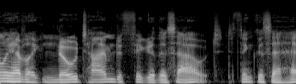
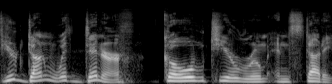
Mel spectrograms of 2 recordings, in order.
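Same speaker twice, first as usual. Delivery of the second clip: a little more angry, raised-pitch, stern fatherly tone; 5 semitones higher than usual. Redoing a quote of a dad ordering his son upstairs: imitating an angrier dad. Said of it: "he said it a little more angry".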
